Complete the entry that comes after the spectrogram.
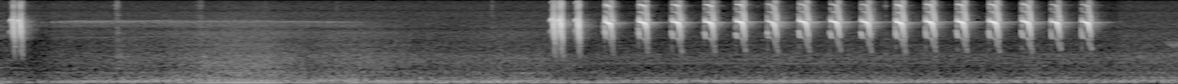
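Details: Velvet-fronted nuthatch, a bird kept as a lure and master song for other birds: after a quiet start, a fast, even series of sharp, high chipping notes, about fifteen in a row, each clearly separated.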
